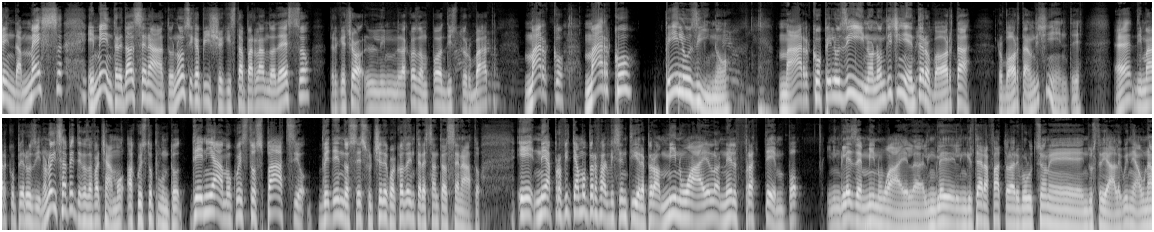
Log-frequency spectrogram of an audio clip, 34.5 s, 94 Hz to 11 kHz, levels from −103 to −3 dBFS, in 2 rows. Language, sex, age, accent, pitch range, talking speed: Italian, male, 30-49, native, 120-175 Hz, 135 wpm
